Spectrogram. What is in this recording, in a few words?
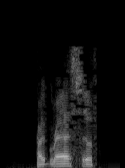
"progressive", english; adjectives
